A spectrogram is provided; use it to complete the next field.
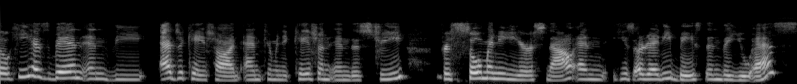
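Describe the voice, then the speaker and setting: A woman with a Filipino accent, fairly high pitch, ordinary pitch variation and moderate pace, over a quiet background. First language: Tagalog. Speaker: podcast host. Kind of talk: casual interview. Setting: video call.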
